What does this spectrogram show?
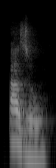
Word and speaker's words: basil: But we're going to use a short vowel sound, the same vowel sound we find in the word cat. So it's that ah sound. So baz, basil. And we've got that schwa in the second syllable as well, just before the L. Basil, basil.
